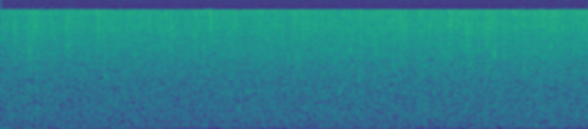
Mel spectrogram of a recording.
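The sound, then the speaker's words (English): Steady rain pours down in a continuous, even hiss, dense, with no pauses or voices, just the constant wash of drops across a surface. “I don't want you getting sick in this rain.”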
